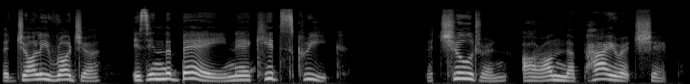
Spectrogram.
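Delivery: plain reading voice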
